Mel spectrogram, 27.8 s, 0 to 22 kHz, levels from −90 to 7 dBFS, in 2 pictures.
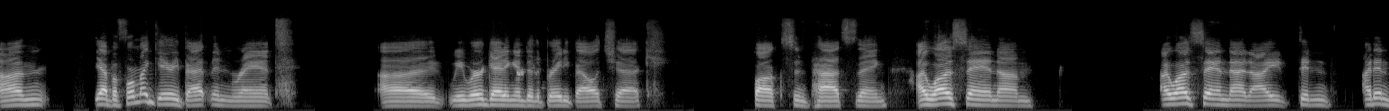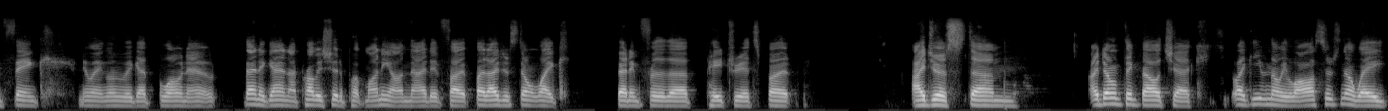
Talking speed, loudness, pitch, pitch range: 160 wpm, -23 LUFS, 140 Hz, 130-150 Hz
